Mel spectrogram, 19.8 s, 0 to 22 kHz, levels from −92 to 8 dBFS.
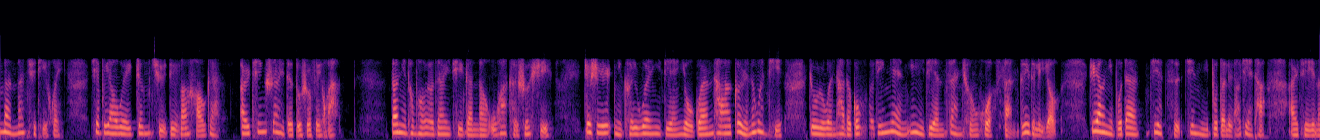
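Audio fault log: throughout: AMR narrowband mobile codec. The audio is band-limited with nothing above 4 kHz, and the speech has a plainly audible buzzy, synthetic edge. The codec rebuilds each 20 ms frame from a vocal-tract filter excited by a few pulses, and at this quality, which fits the 10.2 kbps mode, the excitation is too sparse to sound natural. The hard 4 kHz ceiling together with that pulse-driven buzz marks it as AMR-NB, not a generic low-pass filter or an MP3-style smear.
2.62–2.72 s, 12.90–13.12 s, 15.64–15.73 s, 18.44–18.56 s: lost AMR speech frames. In each gap the decoder keeps repeating the last good pitch and spectral settings with falling gain, so the sound stretches and fades instead of cutting out. The gaps at 2.62 and 18.44 s fit about 80 ms of missing audio, and the one at 15.64 s is a brief 20 ms dip. The longest, near 13 s at about 140 ms, drawls toward silence before speech returns weak or rough. 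That drawn-out fade, with no click or abrupt hole, sets it apart from a plain dropout.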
